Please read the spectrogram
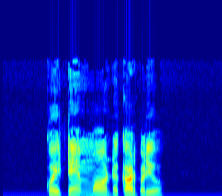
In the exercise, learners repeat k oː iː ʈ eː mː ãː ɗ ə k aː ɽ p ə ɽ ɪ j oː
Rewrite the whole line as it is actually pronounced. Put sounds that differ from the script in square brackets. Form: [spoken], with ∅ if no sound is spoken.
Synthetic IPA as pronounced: k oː iː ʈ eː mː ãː ɗ ə k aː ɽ p ə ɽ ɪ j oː

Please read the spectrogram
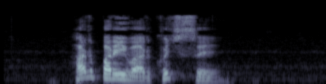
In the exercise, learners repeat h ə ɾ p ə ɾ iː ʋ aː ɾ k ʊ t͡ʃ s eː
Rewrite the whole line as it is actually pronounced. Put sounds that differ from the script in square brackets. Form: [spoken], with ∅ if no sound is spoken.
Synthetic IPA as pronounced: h ə ɾ p ə ɾ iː ʋ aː ɾ [kʰ] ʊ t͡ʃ s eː

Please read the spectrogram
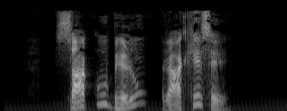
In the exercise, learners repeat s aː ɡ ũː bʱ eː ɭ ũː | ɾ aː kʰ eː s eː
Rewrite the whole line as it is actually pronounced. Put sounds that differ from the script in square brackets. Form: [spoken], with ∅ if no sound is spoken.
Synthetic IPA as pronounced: s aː [k] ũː bʱ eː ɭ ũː | ɾ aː kʰ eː s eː

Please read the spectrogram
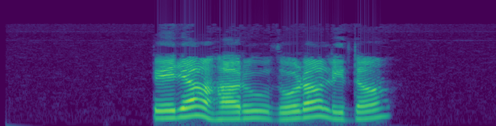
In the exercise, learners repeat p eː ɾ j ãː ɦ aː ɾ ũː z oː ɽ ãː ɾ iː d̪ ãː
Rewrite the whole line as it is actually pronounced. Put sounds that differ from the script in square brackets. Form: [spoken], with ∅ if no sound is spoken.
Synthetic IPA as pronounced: p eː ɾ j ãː ɦ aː ɾ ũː z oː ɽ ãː [l] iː d̪ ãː

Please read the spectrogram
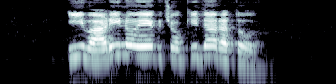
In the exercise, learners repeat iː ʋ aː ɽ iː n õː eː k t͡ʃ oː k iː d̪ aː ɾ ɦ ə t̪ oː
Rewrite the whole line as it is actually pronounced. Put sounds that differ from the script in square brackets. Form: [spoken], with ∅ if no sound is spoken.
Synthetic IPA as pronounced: iː ʋ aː ɽ iː n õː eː k t͡ʃ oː k iː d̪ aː ɾ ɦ ə t̪ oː

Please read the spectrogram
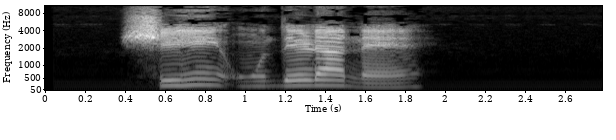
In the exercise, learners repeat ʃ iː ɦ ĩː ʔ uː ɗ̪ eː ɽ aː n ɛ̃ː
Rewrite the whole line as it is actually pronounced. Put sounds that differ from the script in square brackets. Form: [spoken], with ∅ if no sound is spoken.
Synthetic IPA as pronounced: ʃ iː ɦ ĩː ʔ [ũː] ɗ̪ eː ɽ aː n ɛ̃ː

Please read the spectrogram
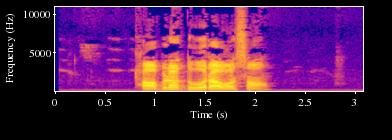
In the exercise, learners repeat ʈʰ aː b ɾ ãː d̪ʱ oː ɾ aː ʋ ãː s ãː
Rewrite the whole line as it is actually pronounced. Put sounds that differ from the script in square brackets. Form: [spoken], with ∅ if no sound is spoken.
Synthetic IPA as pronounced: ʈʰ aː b [ɽ] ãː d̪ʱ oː ɾ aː ʋ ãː s ãː

